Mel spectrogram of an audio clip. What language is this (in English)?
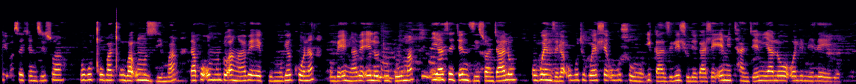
North Ndebele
